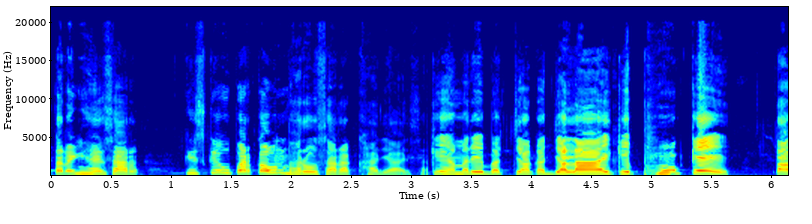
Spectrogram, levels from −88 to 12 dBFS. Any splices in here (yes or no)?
yes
